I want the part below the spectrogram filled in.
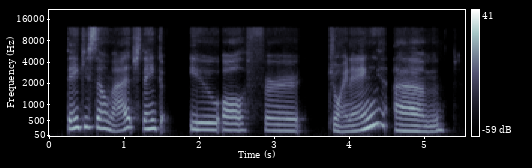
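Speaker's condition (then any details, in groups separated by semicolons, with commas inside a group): No condition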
